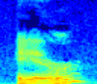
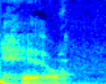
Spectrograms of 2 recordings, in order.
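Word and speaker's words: heir: air is wrong because air the person who inherits air h-e-i-r starts with a silent h an h that's pronounced as a as a vowel so we're going to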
